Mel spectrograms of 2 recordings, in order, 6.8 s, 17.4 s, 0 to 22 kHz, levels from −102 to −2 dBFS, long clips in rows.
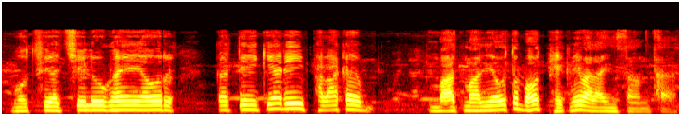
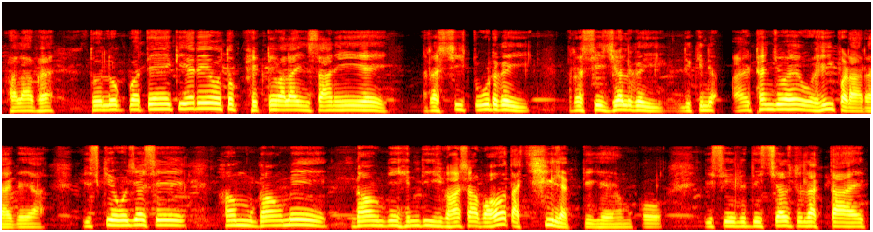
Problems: constant background noise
